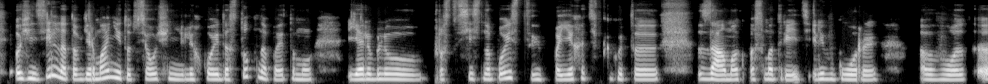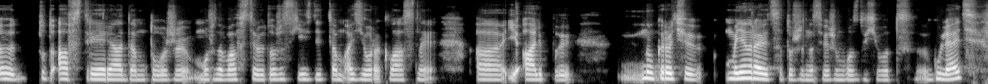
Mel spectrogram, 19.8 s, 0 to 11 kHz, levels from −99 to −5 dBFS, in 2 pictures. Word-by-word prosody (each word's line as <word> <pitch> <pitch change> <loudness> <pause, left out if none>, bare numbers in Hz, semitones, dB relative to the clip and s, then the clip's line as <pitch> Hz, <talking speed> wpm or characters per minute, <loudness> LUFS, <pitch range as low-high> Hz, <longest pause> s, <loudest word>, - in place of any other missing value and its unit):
очень 225 -1 +3
сильно, 290 - +2
то 205 - -1
в - - -5
Германии 230 +6 +3
тут 195 -3 -5
всё 205 - -2
очень 210 -1 -2
легко 200 0 -1
и - - +4
доступно. 225 +7 -3
Поэтому 195 0 -3 0.3
я 200 +1 +5
люблю 200 -1 0
просто - - -10
сесть 220 0 -5
на 205 - 0
поезд 230 +4 -2
и 200 +1 -4
поехать 205 +4 -2
в - - -24
какой-то 200 -2 -2 0.4
замок 195 -2 +3
посмотреть 195 -1 -3
или 210 +2 0
в 205 -1 -3
горы. 190 -1 -1 0.4
Э, 195 -1 +1
вот. 190 0 0 0.2
Э, 215 -2 +4 0.2
тут 240 - -6
Австрия 205 -1 +3
рядом 190 -1 +1
тоже. 185 0 -3
Можно 195 0 -2
в - - -2
Австрию 195 0 0
тоже 200 +1 -2
съездить. 200 0 -5
Там 190 -1 -1
озёра 195 -1 +1
классные, 190 0 -3 0.4
а, 190 -1 +1
и - - +1
Альпы. 195 -2 +1 0.5
Ну, 240 -1 +3
короче, 220 -3 +4 0.2
мне 230 +1 +8
нравится 215 -3 +6
тоже 195 -2 -5
на 180 - -2
свежем 185 -1 -6
воздухе, 185 -1 -6
вот, 180 0 -7 0.2
гулять, 215 +4 +3
200 Hz, 165 wpm, -20 LUFS, 190-210 Hz, 0.5 s, мне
